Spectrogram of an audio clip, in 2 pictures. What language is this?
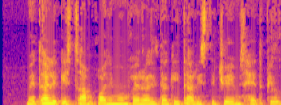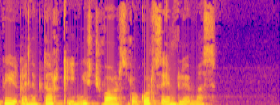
Georgian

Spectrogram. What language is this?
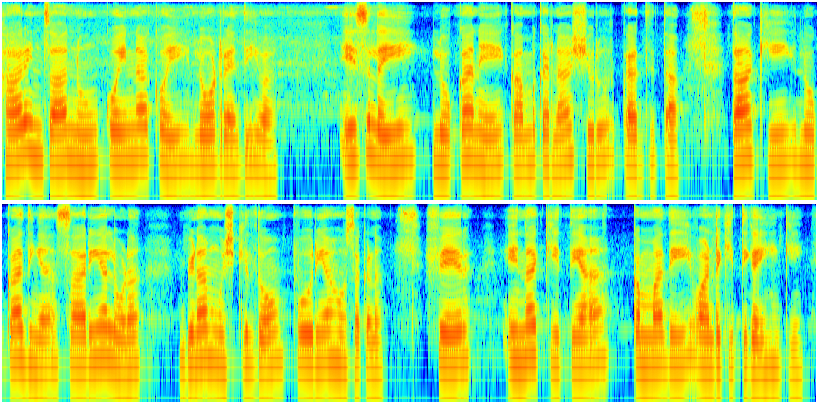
Punjabi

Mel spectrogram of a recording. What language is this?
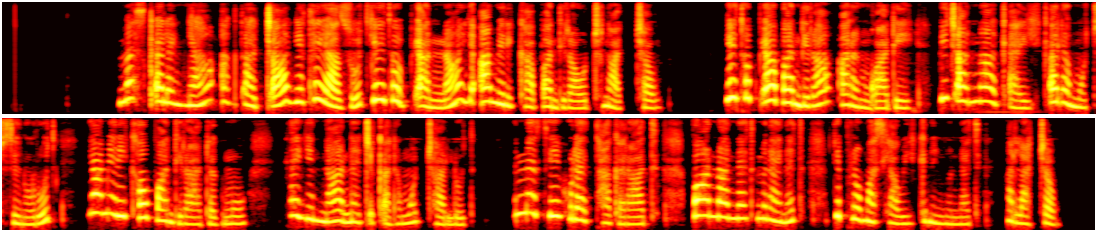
Amharic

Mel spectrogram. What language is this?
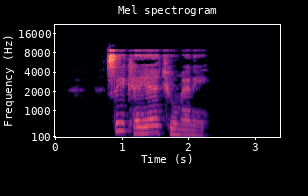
Hungarian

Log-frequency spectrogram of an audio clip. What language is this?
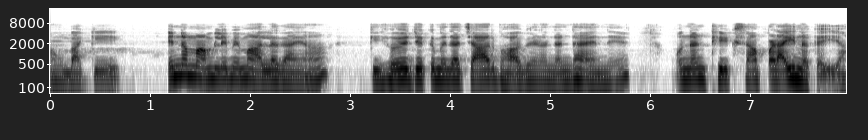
Sindhi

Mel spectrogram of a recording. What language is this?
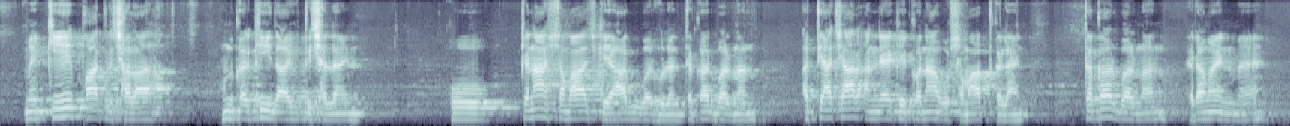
Maithili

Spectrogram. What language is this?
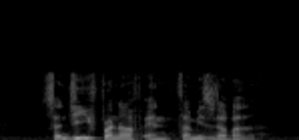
English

